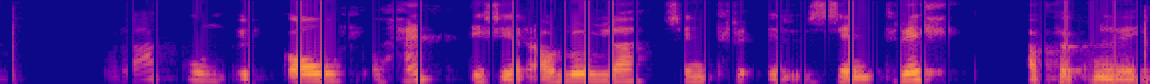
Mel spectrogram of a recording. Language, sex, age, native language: Icelandic, female, 50-59, Icelandic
